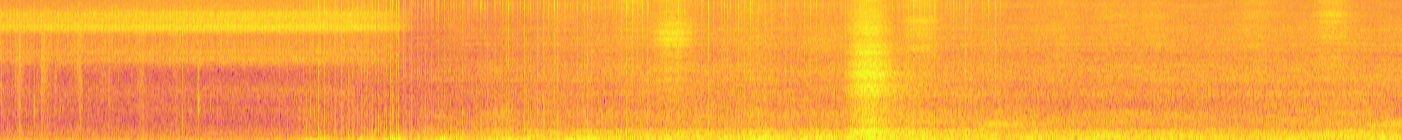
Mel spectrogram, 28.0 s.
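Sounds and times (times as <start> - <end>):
high insect-like hiss: 0.0 - 28.0
crackles and clicks: 6.1 - 20.2
low rumble: 16.9 - 19.6.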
